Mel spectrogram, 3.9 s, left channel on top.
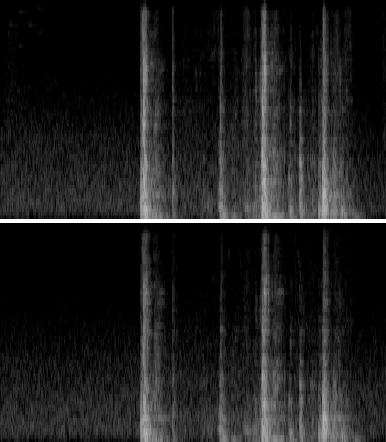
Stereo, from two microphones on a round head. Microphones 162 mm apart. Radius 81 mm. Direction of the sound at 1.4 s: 50° left (ahead or behind).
